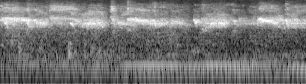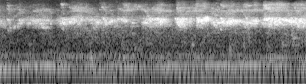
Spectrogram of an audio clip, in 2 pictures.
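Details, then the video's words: Swiftlet house recording: steady high, buzzy twittering from a crowd of swiftlets, swelling and fading in waves without a break, over a faint low hum. "REKAMAN SUARA BURUNG WALET ASLI DI RBW SENDIRI"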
